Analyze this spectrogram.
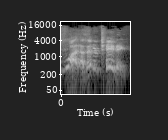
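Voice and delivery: high-pitched mock affront; indignant protest. [name] objects to the server, high indignant protest. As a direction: squeak it out, put out.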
